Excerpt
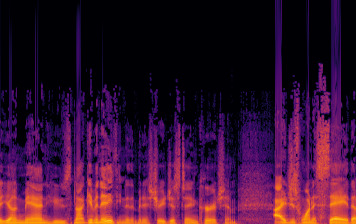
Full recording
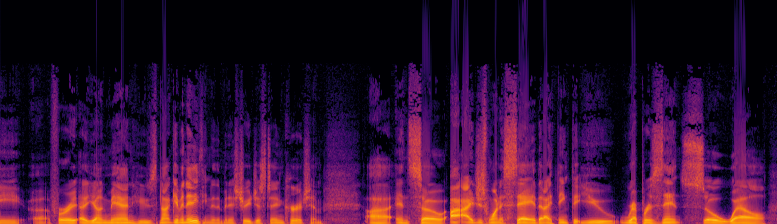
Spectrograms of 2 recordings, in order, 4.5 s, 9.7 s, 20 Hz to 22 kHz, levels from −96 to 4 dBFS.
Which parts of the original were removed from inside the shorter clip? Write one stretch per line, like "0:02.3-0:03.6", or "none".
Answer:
0:04.5-0:05.8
